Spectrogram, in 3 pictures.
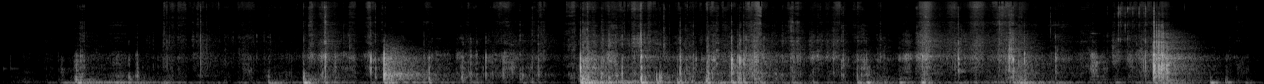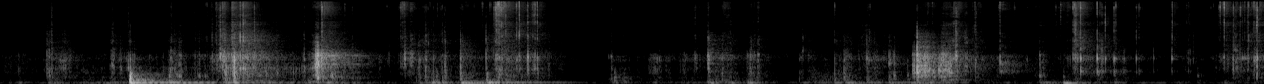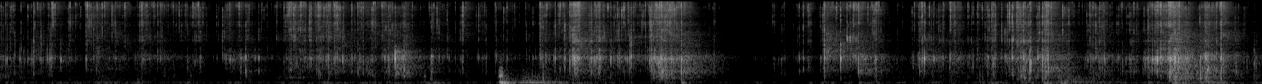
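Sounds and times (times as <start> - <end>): packaging torn and crinkled: 23.2 - 37.9.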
